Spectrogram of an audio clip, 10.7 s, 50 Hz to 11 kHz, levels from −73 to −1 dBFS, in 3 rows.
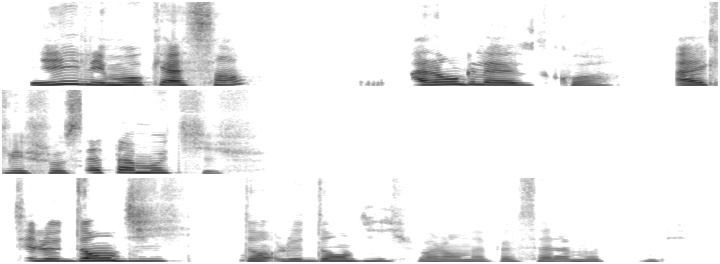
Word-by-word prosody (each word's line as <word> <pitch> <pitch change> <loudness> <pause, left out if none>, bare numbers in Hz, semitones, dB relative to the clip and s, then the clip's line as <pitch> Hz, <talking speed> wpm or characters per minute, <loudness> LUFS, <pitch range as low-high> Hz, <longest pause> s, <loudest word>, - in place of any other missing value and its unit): et 305 +9 +4
les 305 -6 +2
mocassins, 275 +1 +3 0.8
à 265 +2 +5
l'anglaise 295 -6 +3
quoi, 220 -2 -9 0.3
avec 250 +5 +3
les 265 0 -2
chaussettes 270 +5 -4
à 320 - +6
motifs. 290 -6 -4 2.3
C'est 290 - -5
le 260 0 +2
dandy, 265 0 +2 0.3
dans 245 -1 -3
le 230 +1 -6
dandy, 230 -2 -5
voilà, 210 -2 -9
on 195 - -10
appelle 195 +1 -12
ça 215 +2 -10
la 200 -1 -9
mode, 205 0 -11 0.2
oui. 195 -1 -22
255 Hz, 135 wpm, -23 LUFS, 220-285 Hz, 2.3 s, à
